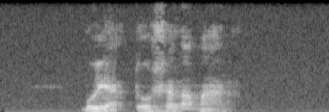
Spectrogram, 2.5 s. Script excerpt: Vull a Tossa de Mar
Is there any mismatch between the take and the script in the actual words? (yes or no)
no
